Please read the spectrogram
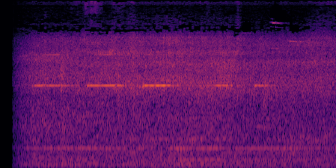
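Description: Five short high electronic warning beeps from a London bus standing at the stop, over the steady hum of its idling diesel engine.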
